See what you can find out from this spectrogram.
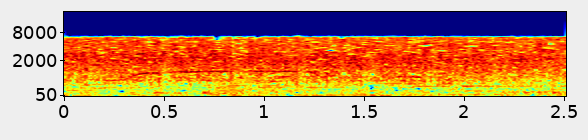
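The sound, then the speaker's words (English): Studio audience applause at a television game show: a steady, loud wash of clapping that holds at an even level for the whole stretch, with no voices over it. “Round of applause!”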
